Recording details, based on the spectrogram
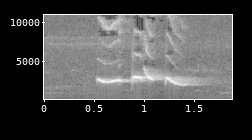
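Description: An Orange-headed Thrush gives a single clear, high whistled phrase lasting about a second, wavering and broken into three quick linked notes, over faint background hiss.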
